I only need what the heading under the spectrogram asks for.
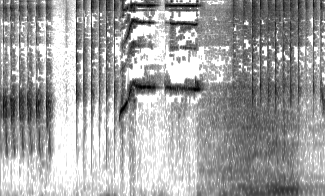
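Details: Tame, prolific drongo (saeran gunting) with a full repertoire utters a run of crisp chips, then a clear rising whistle held level, followed by a rushing, noisy background.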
